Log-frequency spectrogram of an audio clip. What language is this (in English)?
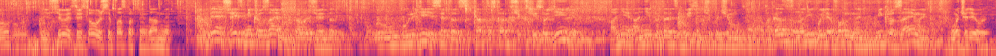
Russian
